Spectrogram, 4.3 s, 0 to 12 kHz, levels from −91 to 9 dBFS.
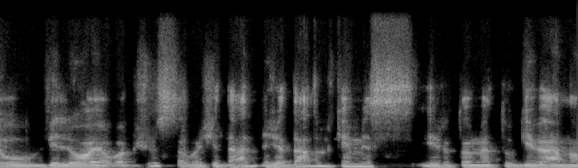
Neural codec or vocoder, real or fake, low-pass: none; real; 10.8 kHz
